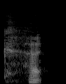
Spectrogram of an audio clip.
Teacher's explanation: I'm not releasing the breath on the last P until I get to the S on star. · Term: held sounds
